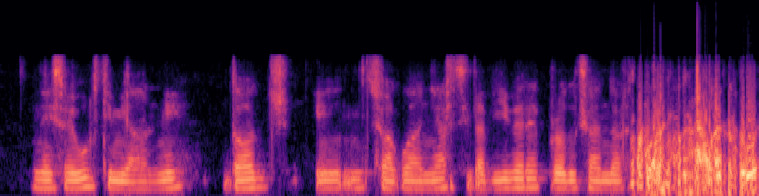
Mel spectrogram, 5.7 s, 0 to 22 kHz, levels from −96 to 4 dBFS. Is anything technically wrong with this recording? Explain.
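Yes. A codec payload misread begins at 4.73 s and runs to the end of the clip at 5.69 s. The receiving decoder is parsing AMR frames with the bit fields in the wrong positions, which points to octet-aligned AMR being read as bandwidth-efficient. Each frame still decodes, but into the wrong parameters. From 4.73 s the speech gives way to garbled noise and warble that barely tracks it. Before that point the AMR wideband (HD Voice) coding sounds clear, consistent with a rate around 12.65 kbit/s.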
